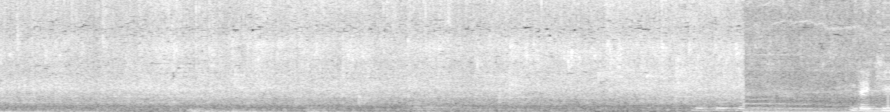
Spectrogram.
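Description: Oil sizzles steadily as food fries in a pan.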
